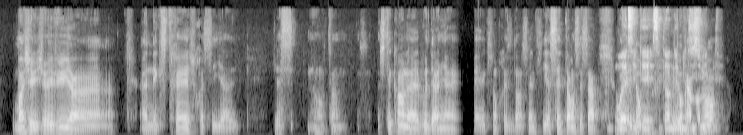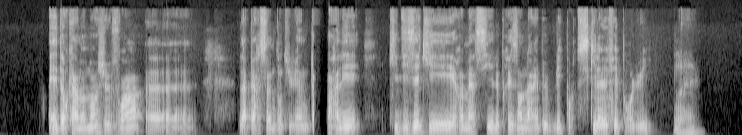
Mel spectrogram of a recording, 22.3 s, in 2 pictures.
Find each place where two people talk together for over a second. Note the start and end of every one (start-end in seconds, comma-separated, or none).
9.2-10.8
